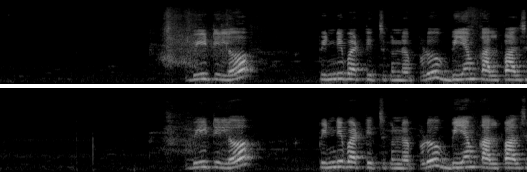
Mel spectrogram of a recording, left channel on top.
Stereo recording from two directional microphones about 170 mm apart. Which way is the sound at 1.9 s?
15° right (ahead or behind).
